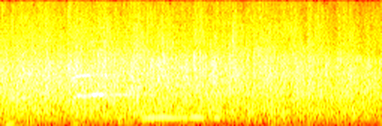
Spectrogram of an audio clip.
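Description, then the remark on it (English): A crowd applauds steadily, a dense, even wash of clapping that holds its loudness throughout without fading, with a few faint whistles or tones briefly audible through it. “I heard you guys clapping at everything.”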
